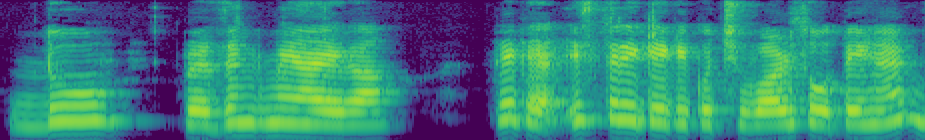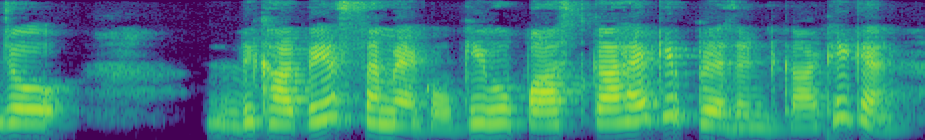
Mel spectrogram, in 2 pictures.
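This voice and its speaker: Female teacher, high-pitched, patient and repetitive with young students. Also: a little mellow. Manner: patient, repeats and checks understanding with questions. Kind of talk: exam-prep English lesson for children.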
